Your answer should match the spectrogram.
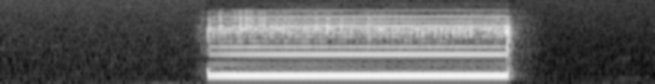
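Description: A single steady telephone tone sounds while a call is being dialled, one unbroken mid-pitched beep lasting about a second, clear and alone against a quiet background.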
